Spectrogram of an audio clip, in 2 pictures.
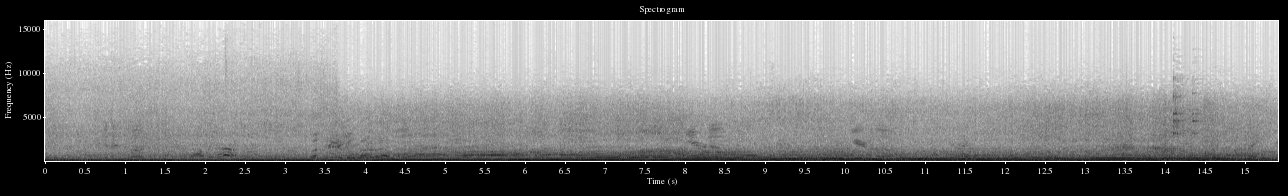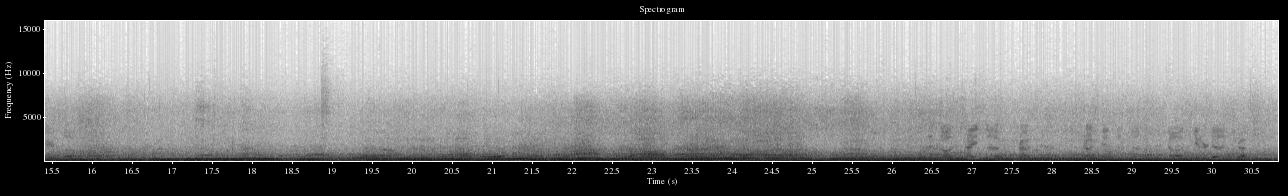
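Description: Engine of a lifted mud-bogging pickup on oversized tires, revving up and down as it churns through deep mud and water, with a rise in pitch about four seconds in.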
